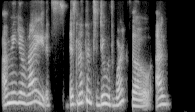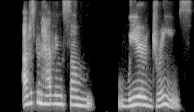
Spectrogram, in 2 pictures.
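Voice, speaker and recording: A woman's voice: medium pitch, slow pace, vocal fry, darkish tone. A woman acting a tired, easygoing character in a live dramatic script reading, casual and understated. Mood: casual, weary. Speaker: actor in a screenplay table read.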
